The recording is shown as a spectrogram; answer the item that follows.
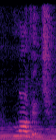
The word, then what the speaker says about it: mortgage: m-o-r-t mod gauge but my dear friends is mortgage that is m a w g is it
